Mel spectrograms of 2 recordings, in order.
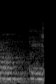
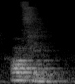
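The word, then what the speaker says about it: often: আমরা কোনদিন অফটেন বলি, অফটেন টি এর উচ্চারণ হয়, তাহলে ওখানেও ডি এর উচ্চারণ হয়। আমাদের গ্রামের নাম অফটেন বলে। না, ভুল বলে, অফেন।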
